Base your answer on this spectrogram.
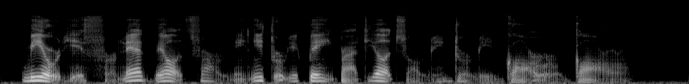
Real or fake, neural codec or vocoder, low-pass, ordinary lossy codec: fake; autoencoder, 22.05 kHz, a latent of 192 numbers a frame, VITS, trained on many speakers; 9.9 kHz; none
